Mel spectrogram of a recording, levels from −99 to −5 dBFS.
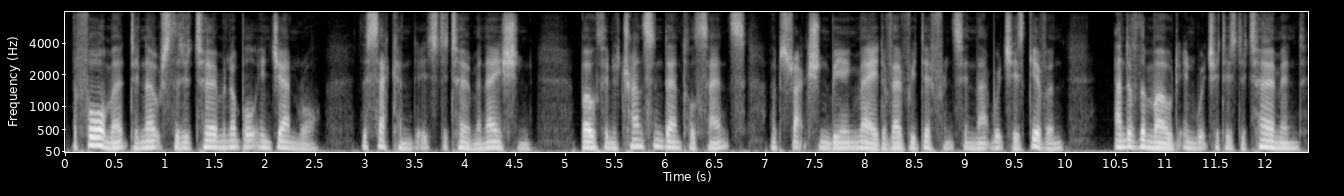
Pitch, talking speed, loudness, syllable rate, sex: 120 Hz, 175 wpm, -20 LUFS, 6.1 syllables/s, male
